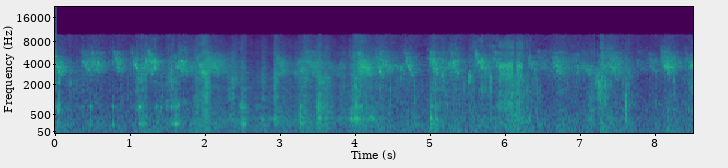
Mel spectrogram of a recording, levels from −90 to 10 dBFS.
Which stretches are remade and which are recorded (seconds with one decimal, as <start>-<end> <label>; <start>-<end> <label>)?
0.0-1.8 recorded; 1.8-4.3 remade; 4.3-8.5 recorded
